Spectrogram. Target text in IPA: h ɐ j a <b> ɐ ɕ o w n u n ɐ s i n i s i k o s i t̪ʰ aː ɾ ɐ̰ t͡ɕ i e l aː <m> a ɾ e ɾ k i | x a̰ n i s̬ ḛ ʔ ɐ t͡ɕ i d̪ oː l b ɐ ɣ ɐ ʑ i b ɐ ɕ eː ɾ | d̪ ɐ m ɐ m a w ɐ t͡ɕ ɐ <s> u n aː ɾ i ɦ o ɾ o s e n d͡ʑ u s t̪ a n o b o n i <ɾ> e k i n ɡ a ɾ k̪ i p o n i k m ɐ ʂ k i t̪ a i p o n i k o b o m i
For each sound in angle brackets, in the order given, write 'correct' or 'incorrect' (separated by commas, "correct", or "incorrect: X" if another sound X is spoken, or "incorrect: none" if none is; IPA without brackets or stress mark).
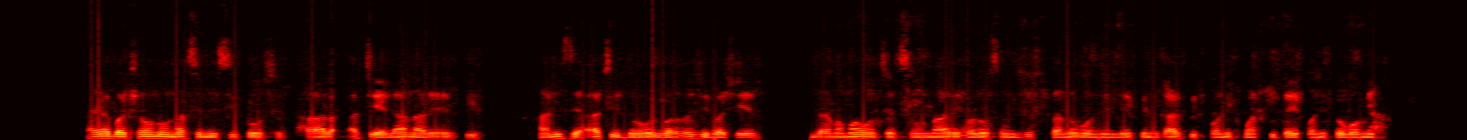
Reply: correct, incorrect: n, correct, incorrect: l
